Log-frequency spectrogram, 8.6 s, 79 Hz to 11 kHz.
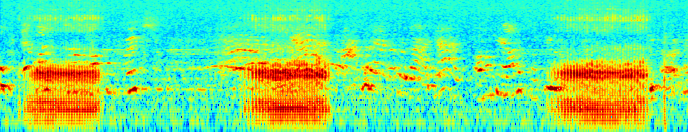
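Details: A 5-month-old Boston Terrier puppy snores in long, rough, rumbling breaths roughly every three seconds, with people talking between.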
